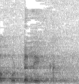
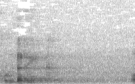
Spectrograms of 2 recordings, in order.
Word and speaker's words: पुंडरीक: पुंडरीक यानी उसका नाम था पुंडरीक, तो जिसको र उच्चारण करने को नहीं आता है फिर वो बोलने लगा पुंडलिक, लेकिन उसका नाम है पुंडरीक।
